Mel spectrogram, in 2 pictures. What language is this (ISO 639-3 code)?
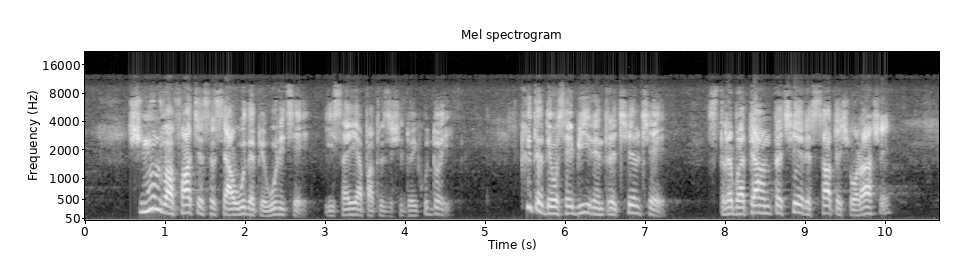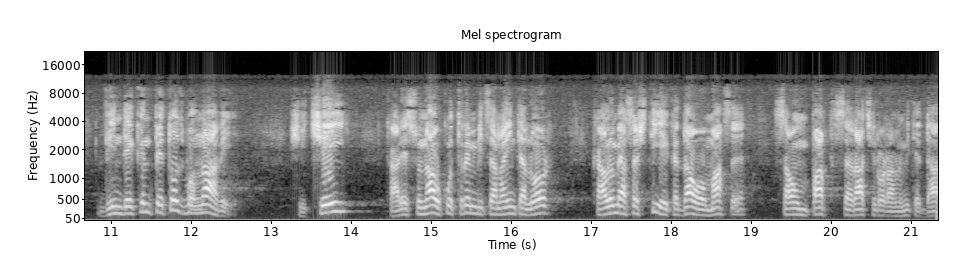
ron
